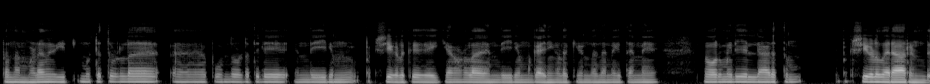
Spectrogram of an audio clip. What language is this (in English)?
Malayalam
